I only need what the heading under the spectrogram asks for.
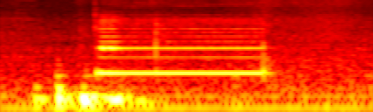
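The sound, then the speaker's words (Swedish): A phone call is placed and one steady ringback tone sounds for under a second after a short burst of low rumbling noise, then the line falls quiet. “Så vi tar väl helt enkelt och slår Agge, eller August då, en pling.”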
